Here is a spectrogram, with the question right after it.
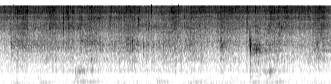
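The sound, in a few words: onion frying in a pan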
